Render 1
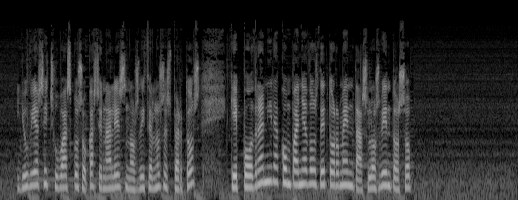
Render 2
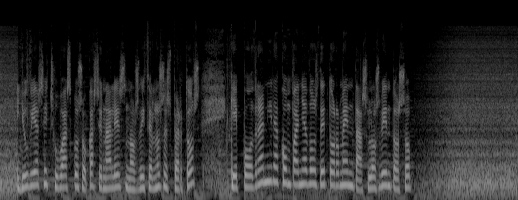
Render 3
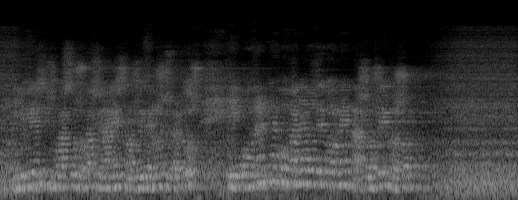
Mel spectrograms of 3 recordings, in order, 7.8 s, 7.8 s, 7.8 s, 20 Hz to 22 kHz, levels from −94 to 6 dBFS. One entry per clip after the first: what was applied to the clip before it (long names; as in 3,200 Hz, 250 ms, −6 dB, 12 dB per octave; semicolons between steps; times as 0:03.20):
high-shelf EQ 3,600 Hz −9 dB; multiband upward and downward compressor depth 100%; level −8 dB
random phases in long frames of 200 ms; four-comb reverb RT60 3.9 s, combs from 31 ms, DRR 6.5 dB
